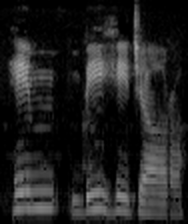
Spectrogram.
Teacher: मीम साकिन के बाद बा आ रहा है तो यहाँ पे इख्फाए शफवी का कायदा है।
